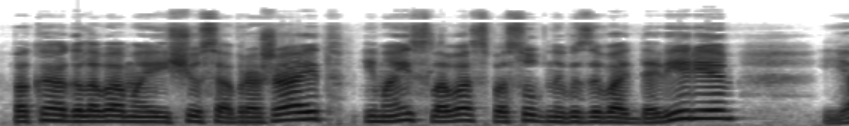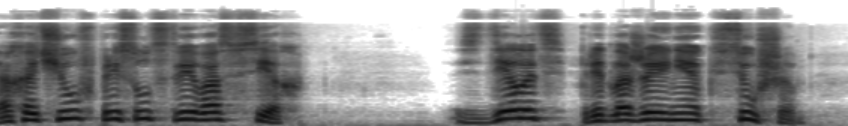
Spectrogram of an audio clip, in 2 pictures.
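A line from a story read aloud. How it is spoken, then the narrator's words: Chorus, then laughter. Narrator (Russian): хором проговорили Алексей и Александра, и снова покатились от хохота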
